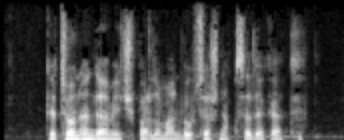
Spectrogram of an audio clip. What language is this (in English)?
Central Kurdish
